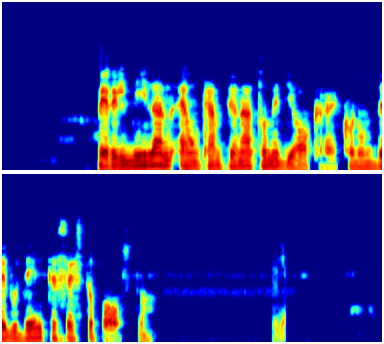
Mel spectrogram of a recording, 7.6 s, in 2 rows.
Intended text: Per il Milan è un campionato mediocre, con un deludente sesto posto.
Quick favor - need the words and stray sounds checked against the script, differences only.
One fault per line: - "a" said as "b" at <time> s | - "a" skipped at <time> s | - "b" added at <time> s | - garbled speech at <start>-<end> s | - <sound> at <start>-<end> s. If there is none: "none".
- laugh at 6.5-6.6 s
